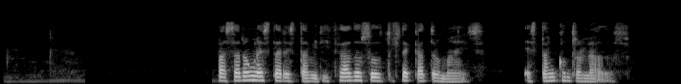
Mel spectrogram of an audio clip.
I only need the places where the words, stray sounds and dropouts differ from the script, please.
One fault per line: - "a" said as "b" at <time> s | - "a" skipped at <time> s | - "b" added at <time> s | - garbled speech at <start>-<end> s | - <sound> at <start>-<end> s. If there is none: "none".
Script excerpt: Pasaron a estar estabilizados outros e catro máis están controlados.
none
